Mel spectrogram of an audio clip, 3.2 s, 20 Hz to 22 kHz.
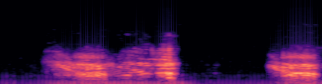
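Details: Rutting Carpathian stag, a red deer of the Bucovina mountains, in the September 2022 breeding season: one long, hoarse, drawn-out roar rising to a peak, a pause, then another sustained guttural bellow.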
